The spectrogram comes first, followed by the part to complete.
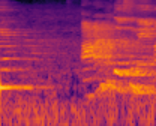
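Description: Only speech: a woman reading out a multiplication table in long, drawn-out syllables, with a short pause about half a second in before she carries on.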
